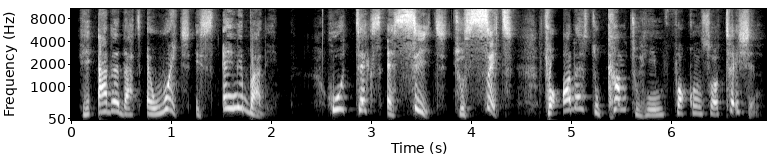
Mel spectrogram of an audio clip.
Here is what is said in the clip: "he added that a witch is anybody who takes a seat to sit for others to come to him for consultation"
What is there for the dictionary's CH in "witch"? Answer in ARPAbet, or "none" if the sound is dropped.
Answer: CH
